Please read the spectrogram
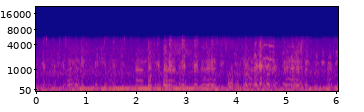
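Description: Backyard flock of ducks and turkeys calling: scattered short quacks and chattering calls, with a low steady hum underneath.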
